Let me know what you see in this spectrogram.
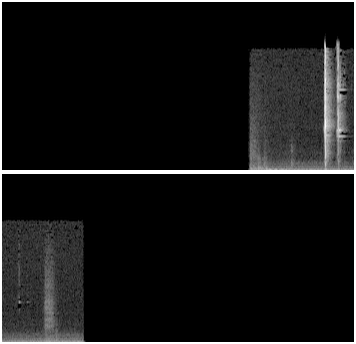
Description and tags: The sound of an alien lizard eye blinking, could also be a metallic click
metallic, click, blink, eye, lizard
